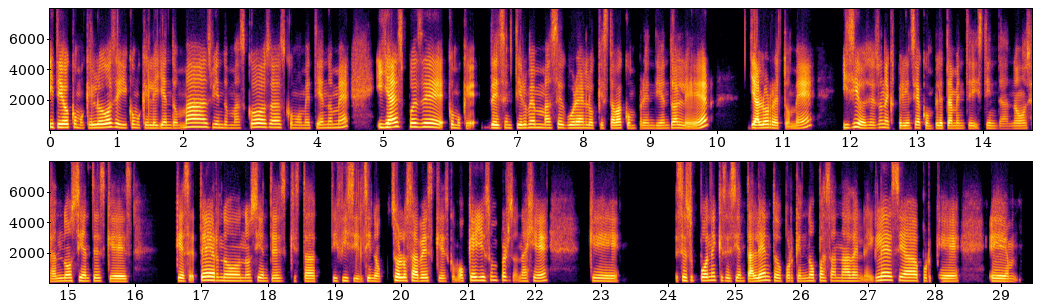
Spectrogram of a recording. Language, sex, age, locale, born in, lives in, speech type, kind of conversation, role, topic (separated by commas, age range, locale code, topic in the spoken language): Spanish, female, 25-29, es-MX, Mexico, Mexico, conversation, podcast, guest, ¿Qué es lo que más disfrutas al leer libros o cómics?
